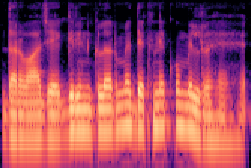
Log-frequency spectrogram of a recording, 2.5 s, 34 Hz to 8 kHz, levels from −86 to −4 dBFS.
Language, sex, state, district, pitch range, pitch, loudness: Hindi, male, Jharkhand, Palamu, 95-125 Hz, 120 Hz, -17 LUFS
